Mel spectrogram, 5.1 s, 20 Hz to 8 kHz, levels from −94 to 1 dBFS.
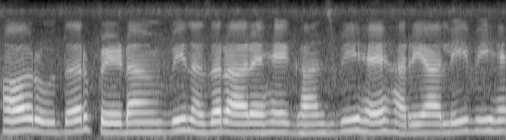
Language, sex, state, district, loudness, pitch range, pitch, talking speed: Hindi, female, Chhattisgarh, Korba, -17 LUFS, 195-225 Hz, 210 Hz, 175 wpm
